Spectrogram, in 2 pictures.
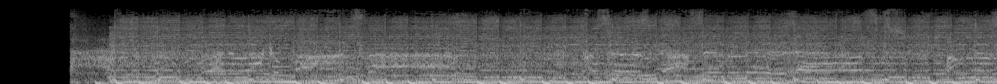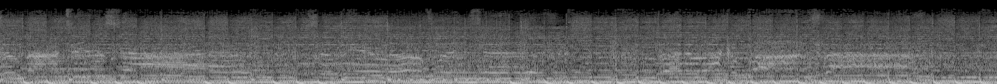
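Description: A loud, dense rock track with distorted guitars, pounding drums and a hoarse, shouted male vocal, driving steadily at full volume after a brief moment of silence at the start.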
